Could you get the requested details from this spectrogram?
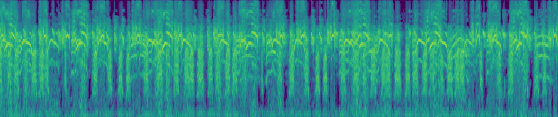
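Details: Small birds calling together in a trapping lure mix: a steady wall of shrill, squeaky chirps and short curved whistles, many voices at once, with only brief dips in loudness.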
